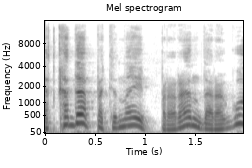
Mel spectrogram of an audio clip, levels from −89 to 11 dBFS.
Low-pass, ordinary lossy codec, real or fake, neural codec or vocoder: 14.4 kHz; MP3, 96 kbps; real; none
